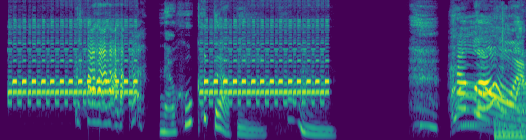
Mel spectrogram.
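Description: Mobile phone ringtone: an electronic trilling ring that sounds twice, for about two seconds each time, with a woman's voice over it.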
